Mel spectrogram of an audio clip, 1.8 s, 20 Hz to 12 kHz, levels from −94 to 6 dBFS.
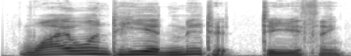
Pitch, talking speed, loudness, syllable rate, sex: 140 Hz, 275 wpm, -16 LUFS, 6.3 syllables/s, male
